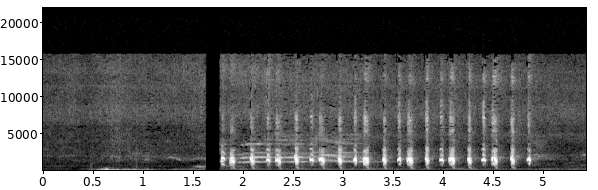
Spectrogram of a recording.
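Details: Female chukar partridge, a hunting bird, calling: after a soft low murmur and a brief pause, a steady run of sharp chuck notes starts, repeating a little over twice per second and holding an even pitch to the end.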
